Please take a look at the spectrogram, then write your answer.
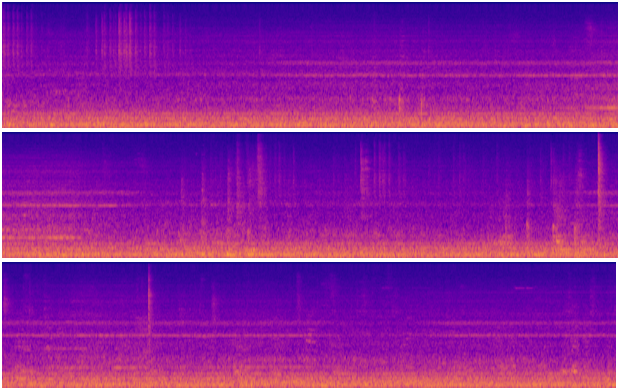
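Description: A Southern passenger train runs on toward East Grinstead, with a continuous loud interior rumble, rail clatter and faint squeals, and an announcement voice heard over it.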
